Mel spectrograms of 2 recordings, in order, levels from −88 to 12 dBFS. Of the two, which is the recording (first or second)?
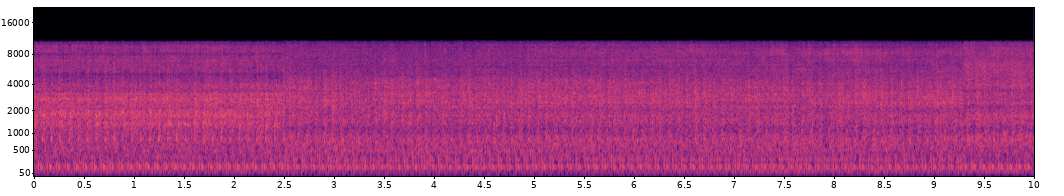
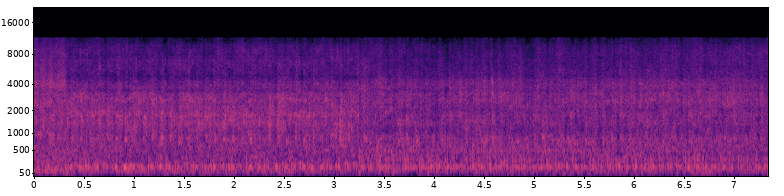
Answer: first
